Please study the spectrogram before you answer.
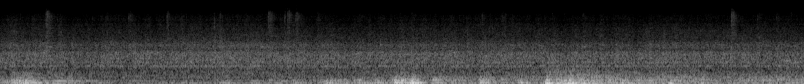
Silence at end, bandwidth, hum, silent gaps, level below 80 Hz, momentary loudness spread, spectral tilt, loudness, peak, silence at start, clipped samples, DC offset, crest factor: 0 s; 13.5 kHz; none; none; -28 dBFS; 13 LU; -6.5 dB/octave; -28 LUFS; -4 dBFS; 0 s; under 0.1%; under 0.1%; 22 dB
